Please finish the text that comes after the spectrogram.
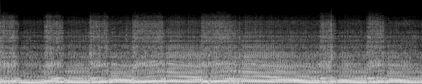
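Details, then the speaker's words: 1963 Chevy Impala wagon V8, after disconnecting transmission linkage that was causing a problem: crisp blips rising and falling cleanly without hesitation; normal revving. "Now That's working great. All right, so that was a problem there. There it is. Wow, this is awesome."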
